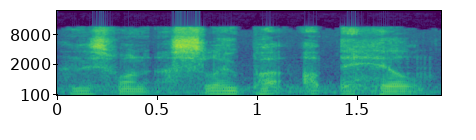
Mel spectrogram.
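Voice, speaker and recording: Low-voiced man commentating on golf. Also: flat delivery, moderate pace, noisy background.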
